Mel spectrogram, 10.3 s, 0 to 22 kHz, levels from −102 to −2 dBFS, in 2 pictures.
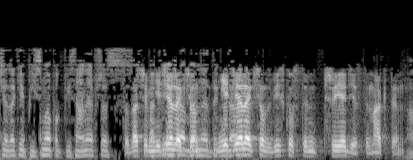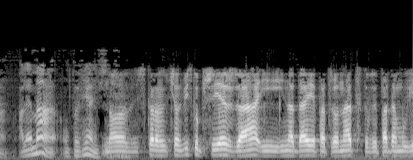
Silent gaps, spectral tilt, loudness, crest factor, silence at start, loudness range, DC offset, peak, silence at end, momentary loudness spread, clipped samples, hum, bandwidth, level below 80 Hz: none; -3 dB/octave; -20 LUFS; 20 dB; 0 s; 7 LU; under 0.1%; 0 dBFS; 0 s; 15 LU; under 0.1%; none; 6.6 kHz; -60 dBFS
